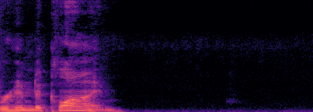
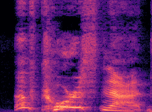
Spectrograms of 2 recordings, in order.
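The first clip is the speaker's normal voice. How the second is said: high squeaky mouse voice; 11 semitones higher, 6 dB louder, slower than usual. Acted. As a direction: squeak it out nervously. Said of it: "in a squeaky voice".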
